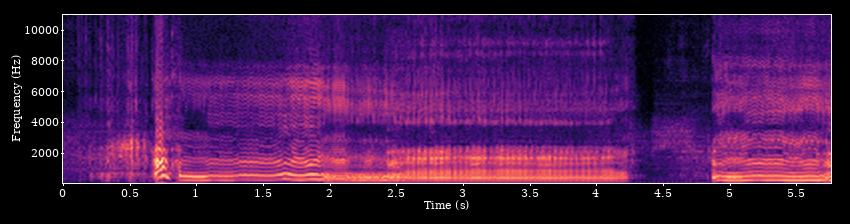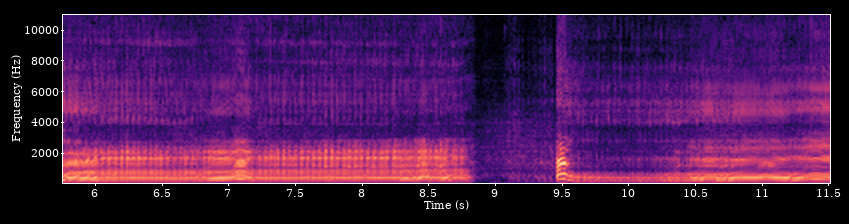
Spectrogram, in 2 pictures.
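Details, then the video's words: A pet dog imitating a motorcycle, producing long, sustained harmonic howl-like vocalizations with wavering pitch, in three extended bursts separated by brief pauses, plus a sharp click near the start. "dog making weird noises"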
